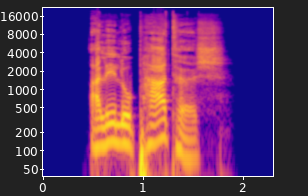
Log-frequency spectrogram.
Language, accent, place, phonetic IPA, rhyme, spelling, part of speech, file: German, Germany, Berlin, [aleloˈpaːtɪʃ], -aːtɪʃ, allelopathisch, adjective, De-allelopathisch.ogg
- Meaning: allelopathic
